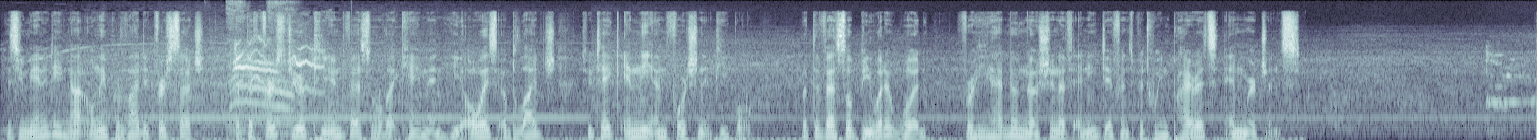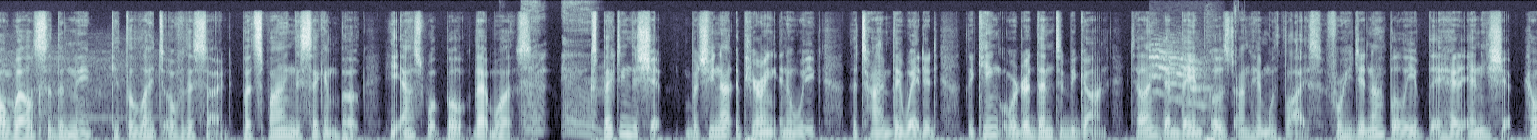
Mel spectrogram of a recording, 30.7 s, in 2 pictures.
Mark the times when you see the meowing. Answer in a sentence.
You can hear the meowing from 2.2 to 3.4 s, from 14.8 to 16.0 s and from 26.9 to 27.8 s.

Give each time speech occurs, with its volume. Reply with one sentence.
You can hear the speech from 0.1 to 13.1 s, at a steady volume; and from 15.3 to 30.7 s, at a steady volume.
